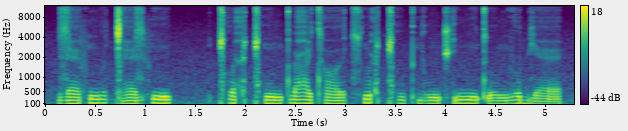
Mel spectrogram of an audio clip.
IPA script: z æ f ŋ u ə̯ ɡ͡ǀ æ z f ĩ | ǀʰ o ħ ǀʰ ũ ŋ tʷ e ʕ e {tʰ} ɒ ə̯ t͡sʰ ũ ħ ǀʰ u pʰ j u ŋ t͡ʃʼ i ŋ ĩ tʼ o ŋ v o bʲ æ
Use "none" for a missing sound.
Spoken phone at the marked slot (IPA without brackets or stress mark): tʰ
